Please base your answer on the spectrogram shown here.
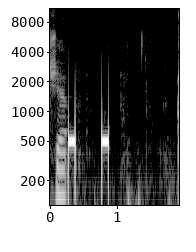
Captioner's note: beep boop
